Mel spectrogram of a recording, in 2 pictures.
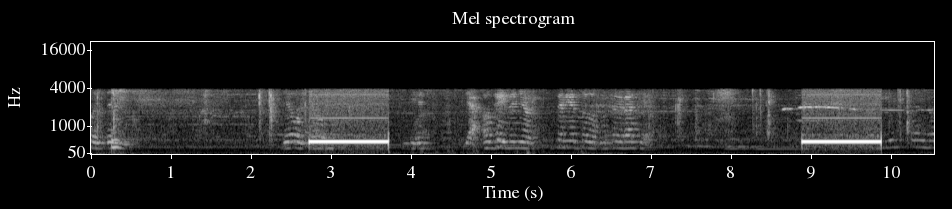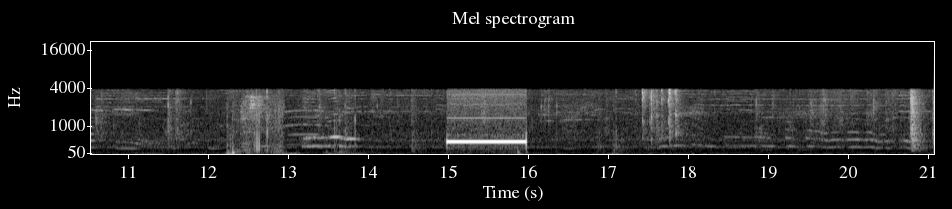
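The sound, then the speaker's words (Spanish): A telephone ringback tone sounds while a call is being placed: three steady, even beeps spaced about six seconds apart. People talk continuously underneath the beeps. “Estoy llamando, espérame.”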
